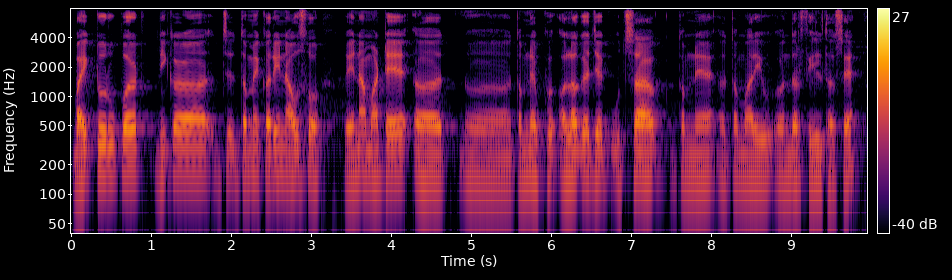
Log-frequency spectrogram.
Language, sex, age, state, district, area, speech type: Gujarati, male, 30-45, Gujarat, Junagadh, urban, spontaneous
